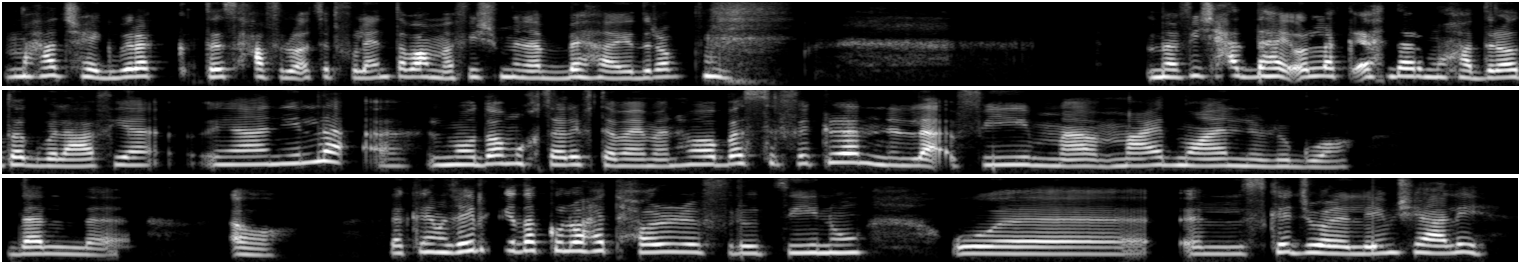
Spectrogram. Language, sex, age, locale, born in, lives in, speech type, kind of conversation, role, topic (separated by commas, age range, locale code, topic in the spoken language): Arabic, female, 20-24, ar-EG, Egypt, Egypt, conversation, podcast, guest, إيه هو روتين صباحي صحي بتعمله وبيحسّن يومك؟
